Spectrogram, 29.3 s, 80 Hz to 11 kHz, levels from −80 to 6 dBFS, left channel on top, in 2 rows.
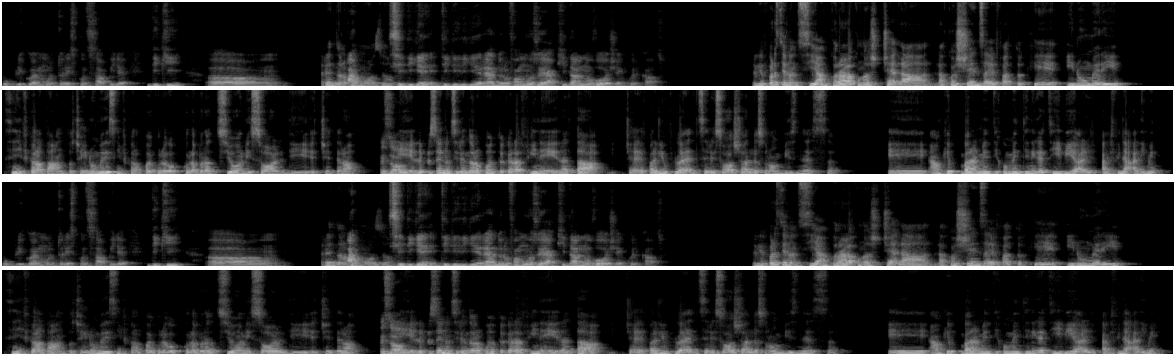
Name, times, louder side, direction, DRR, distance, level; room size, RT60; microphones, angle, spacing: voice 1, 0.0-1.5 1.8-2.2 2.6-3.4 4.3-4.4 4.8-8.2 19.4-19.7, right 1 dB, 5° right, -4 dB, 0.8 m, -30 dB
voice 2, 4.0-4.9 9.4-12.6 12.9-14.0 14.8-19.1 19.6-22.1 22.5-25.1 25.7-29.0, left 2 dB, 25° left, 2 dB, 0.7 m, -26 dB
7.1 x 2.7 x 2.5 m, 0.36 s
head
